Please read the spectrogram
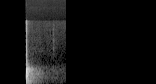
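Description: A single sharp tap about half a second in, short and loud with a quick fade.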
